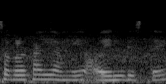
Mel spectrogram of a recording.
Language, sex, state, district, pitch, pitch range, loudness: Marathi, female, Maharashtra, Aurangabad, 210 Hz, 205-220 Hz, -34 LUFS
